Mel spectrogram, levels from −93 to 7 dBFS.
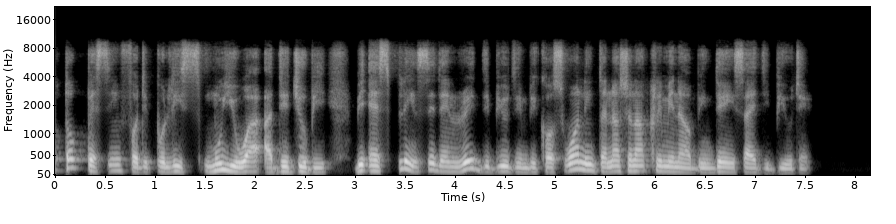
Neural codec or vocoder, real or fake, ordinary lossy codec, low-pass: codec, 24 kHz, 0.9 kbps, DualCodec; fake; none; 9.9 kHz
